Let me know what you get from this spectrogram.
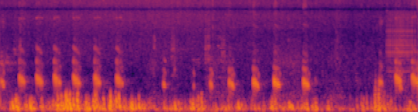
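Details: Japanese common toads calling behind a house as the group grows lively: loud, steady series of short throaty mid-pitched notes, roughly three per second, with overlapping callers and deep background rumble.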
